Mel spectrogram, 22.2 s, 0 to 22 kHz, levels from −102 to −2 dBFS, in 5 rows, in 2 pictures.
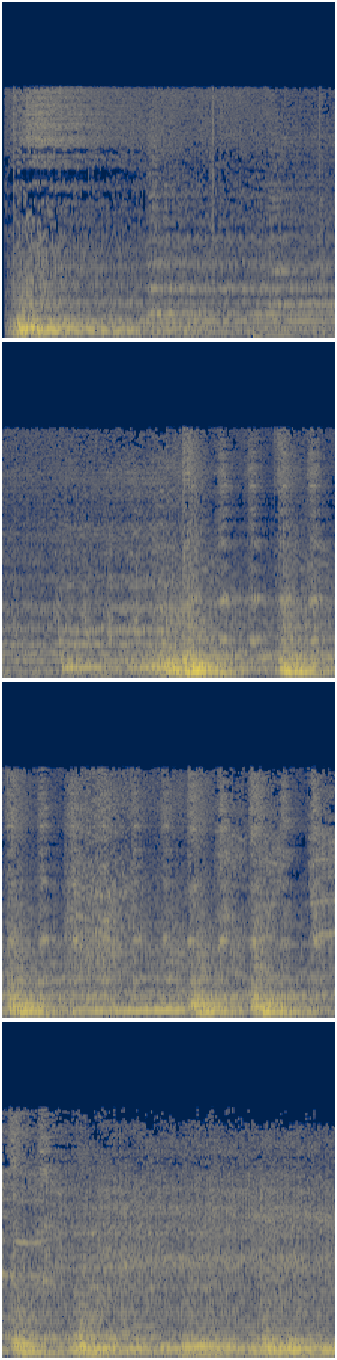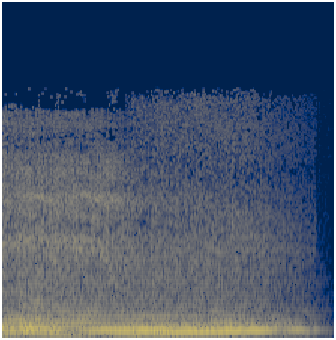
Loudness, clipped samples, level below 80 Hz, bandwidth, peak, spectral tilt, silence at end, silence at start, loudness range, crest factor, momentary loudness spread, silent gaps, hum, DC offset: -29 LUFS; under 0.1%; -36 dBFS; 8 kHz; -8 dBFS; -6 dB/octave; 0.2 s; 0 s; 12 LU; 20 dB; 15 LU; none; none; under 0.1%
